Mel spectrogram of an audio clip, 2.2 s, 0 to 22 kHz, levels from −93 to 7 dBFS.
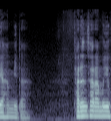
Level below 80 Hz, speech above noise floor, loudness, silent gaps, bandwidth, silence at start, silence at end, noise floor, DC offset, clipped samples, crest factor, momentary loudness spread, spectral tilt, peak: -52 dBFS; 37 dB; -24 LUFS; none; 14.5 kHz; 0 s; 0 s; -60 dBFS; under 0.1%; under 0.1%; 18 dB; 14 LU; -6.5 dB/octave; -8 dBFS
